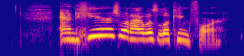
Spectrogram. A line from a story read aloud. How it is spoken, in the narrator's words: exclaimed Joe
